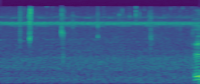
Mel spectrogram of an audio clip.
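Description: Steady high-pitched insect trill, as from crickets, over a faint background hiss, with a couple of small ticks about a third and two thirds of a second in.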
